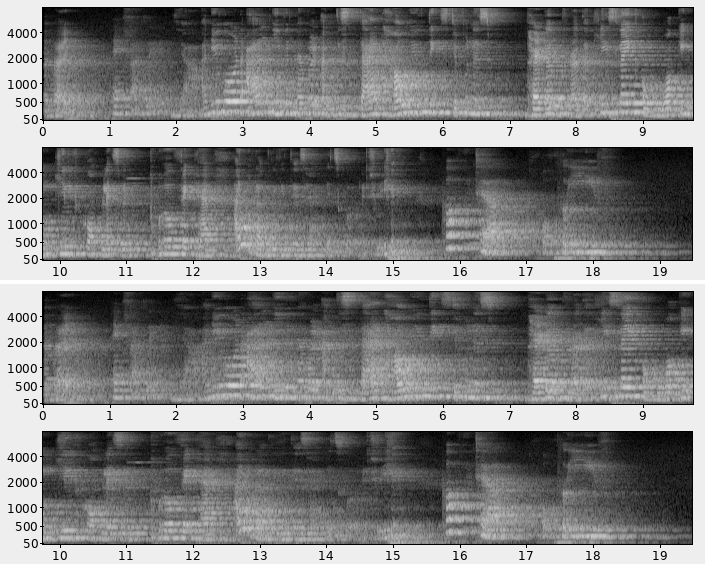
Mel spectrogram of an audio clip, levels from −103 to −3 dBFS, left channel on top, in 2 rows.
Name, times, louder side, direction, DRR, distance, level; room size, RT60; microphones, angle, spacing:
voice 1, 1.0-1.8 2.2-2.4 15.7-16.6 17.2-18.3, equal, 5° right, -7 dB, 0.7 m, -33 dB
voice 2, 1.9-6.8 7.2-11.2 11.5-14.4 14.6-15.0, left 1 dB, 75° left, -1 dB, 0.5 m, -31 dB
4.2 x 3.5 x 3.0 m, 2.7 s
head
